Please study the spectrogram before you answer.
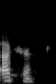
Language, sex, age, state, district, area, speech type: Bengali, male, 18-30, West Bengal, Murshidabad, urban, conversation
